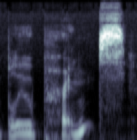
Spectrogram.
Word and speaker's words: Blue Prince: I have been watching, probably more watching than anything, Blueprints, and it's spelled Prince, but it's also supposed to be like blueprints, like Prints.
